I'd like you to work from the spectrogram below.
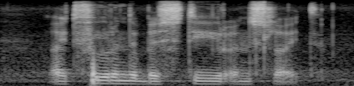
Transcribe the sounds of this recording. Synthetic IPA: œɥtfuːɾəndəbəstyːrə̰nslœ̰ɥt

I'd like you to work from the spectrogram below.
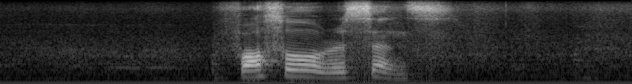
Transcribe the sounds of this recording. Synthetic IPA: fɔsəlɹisə̃ns

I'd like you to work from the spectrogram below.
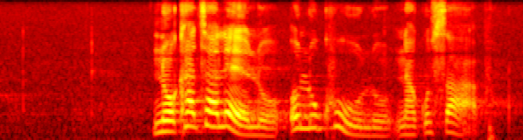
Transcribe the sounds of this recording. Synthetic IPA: nɔkʰatʰalɛlɔolukʰulunak̬ʼusa̰ːpʰɔ̥

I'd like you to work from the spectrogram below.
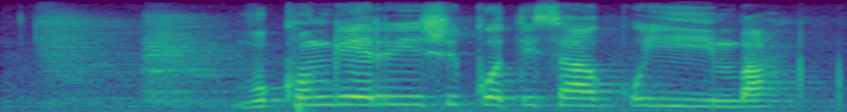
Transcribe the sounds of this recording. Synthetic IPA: βukʰɔŋɡeriʂikotisakujiːmba

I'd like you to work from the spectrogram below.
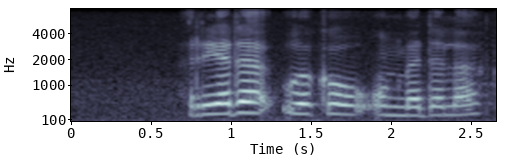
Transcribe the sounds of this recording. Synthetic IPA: riədəuəkəlˠɔ̰nmədələk

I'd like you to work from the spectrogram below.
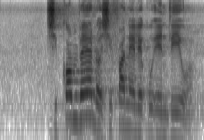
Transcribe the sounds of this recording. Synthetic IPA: ʃikɔmbɛlɔʃifanɛlɛkuend͡ɮiːwa̰

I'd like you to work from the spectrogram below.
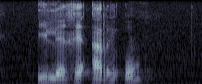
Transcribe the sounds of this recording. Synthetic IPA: ilɛɣɛʔarɪʔʊ

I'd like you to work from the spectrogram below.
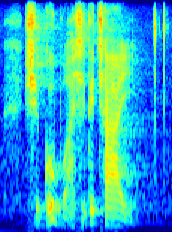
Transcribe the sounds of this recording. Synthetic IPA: ʃiɡubua̰ʃitit͡ʃʰaːji

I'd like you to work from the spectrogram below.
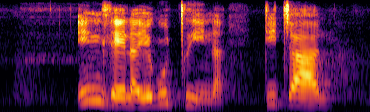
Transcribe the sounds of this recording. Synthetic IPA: ind͡ɮʱɛlajok̬uɡ͡ǀʱina | tʼit͡ʃʼaːlɔ

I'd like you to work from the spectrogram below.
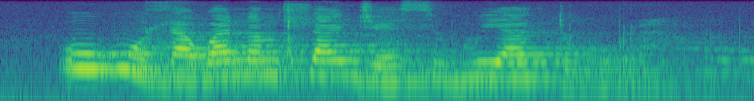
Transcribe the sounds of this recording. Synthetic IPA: uk̬uɮak̬wanam̩ɬand͡ʒʱesik̬ujad̥ʱuːra

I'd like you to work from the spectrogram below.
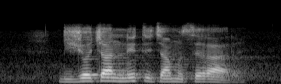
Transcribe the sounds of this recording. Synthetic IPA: diʒɔt͡ʃʼan̩nɪtʼɪt͡ʃʼamʊsɪraːɾɪ

